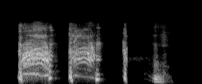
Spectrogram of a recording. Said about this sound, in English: Wow, coughing on a podcast at this time in history has a fully different connotation.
